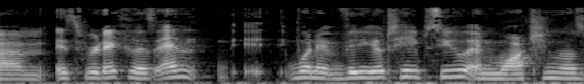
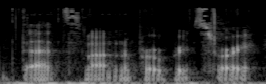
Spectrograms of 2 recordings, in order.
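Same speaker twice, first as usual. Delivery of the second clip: hushed aside; 7 dB quieter than usual. Real, not acted. Cuts off a risqué story.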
